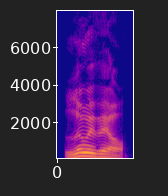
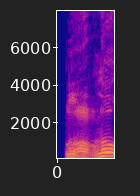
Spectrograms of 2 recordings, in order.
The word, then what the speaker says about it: Louisville: Louisville. How do they say it? Louisville. Louisville. It's like Louisville. one syllable. Louisville. One, yeah.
